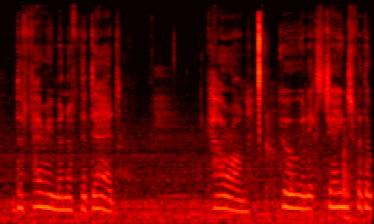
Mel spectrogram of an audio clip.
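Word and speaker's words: Charon: It's just as you described it, only your pronunciation is a little off. The name you heard wasn't Karen. It was C H A R O N. As in Karon, the man of the dead. Karon, who in exchange for the right coin, helps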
